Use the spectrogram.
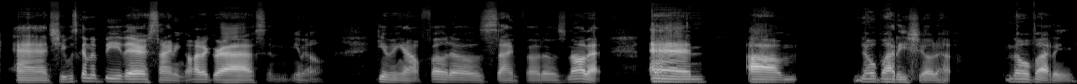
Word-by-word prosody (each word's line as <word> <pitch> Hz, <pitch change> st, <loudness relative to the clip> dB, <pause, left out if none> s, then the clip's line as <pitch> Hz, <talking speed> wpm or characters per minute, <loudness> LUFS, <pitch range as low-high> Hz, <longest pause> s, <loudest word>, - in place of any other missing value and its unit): and 100 Hz, -2 st, +1 dB
she 115 Hz, -, -4 dB
was 135 Hz, +2 st, -9 dB
gonna 150 Hz, -1 st, -3 dB
be 135 Hz, +1 st, -4 dB
there 125 Hz, -1 st, +5 dB
signing 100 Hz, -5 st, -3 dB
autographs 105 Hz, -4 st, +3 dB
and, -, -, -27 dB
you -, -, -16 dB
know, -, -, -15 dB, 0.6 s
giving 105 Hz, -5 st, -7 dB
out 85 Hz, -5 st, -4 dB
photos, 105 Hz, -4 st, -6 dB
signed 95 Hz, -2 st, -5 dB
photos 100 Hz, -1 st, -11 dB
and 120 Hz, -, -8 dB
all 135 Hz, 0 st, +4 dB
that, -, -, +2 dB, 0.5 s
and, 125 Hz, -3 st, +6 dB, 0.4 s
um, 115 Hz, -2 st, +4 dB, 0.6 s
nobody 130 Hz, -3 st, -3 dB
showed 100 Hz, -1 st, -5 dB
up, 100 Hz, -, -10 dB, 0.5 s
nobody. 125 Hz, -8 st, -3 dB
115 Hz, 140 wpm, -23 LUFS, 100-125 Hz, 0.6 s, and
